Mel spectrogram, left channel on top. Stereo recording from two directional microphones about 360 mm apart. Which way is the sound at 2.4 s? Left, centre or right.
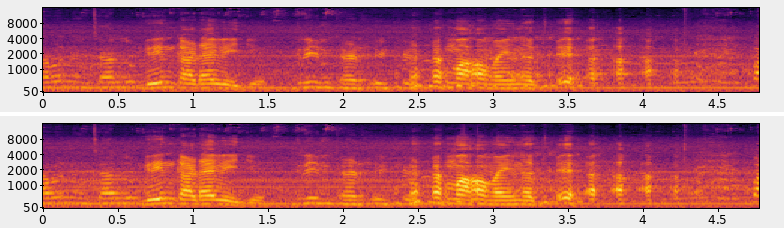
Right.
